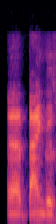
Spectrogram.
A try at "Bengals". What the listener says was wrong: Is it B-A-N, is it? B-E-N, not B-A-N. B-E-N-G, not B-A-N-G.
